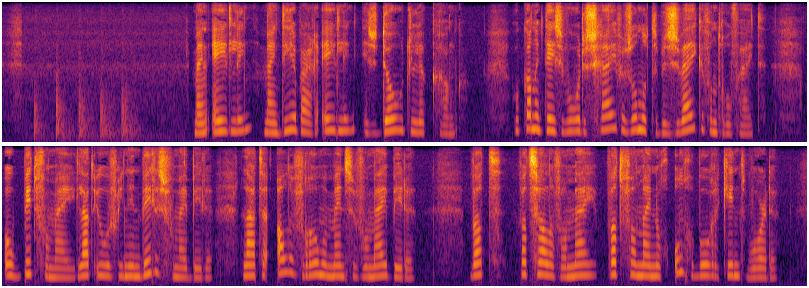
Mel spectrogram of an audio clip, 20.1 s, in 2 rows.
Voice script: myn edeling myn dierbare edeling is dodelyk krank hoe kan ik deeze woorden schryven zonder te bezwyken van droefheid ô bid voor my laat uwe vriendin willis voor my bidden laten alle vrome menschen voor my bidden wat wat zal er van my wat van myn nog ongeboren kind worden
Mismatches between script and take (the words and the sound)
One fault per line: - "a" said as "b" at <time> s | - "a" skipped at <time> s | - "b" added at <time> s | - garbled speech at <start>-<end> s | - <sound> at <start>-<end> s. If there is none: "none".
- thud at 0.4-1.9 s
